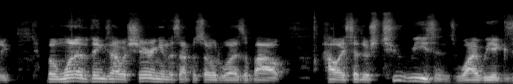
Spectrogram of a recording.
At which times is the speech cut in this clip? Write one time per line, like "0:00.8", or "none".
none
